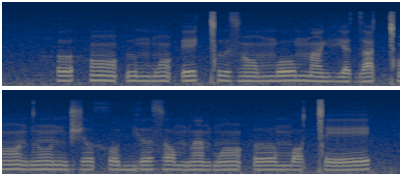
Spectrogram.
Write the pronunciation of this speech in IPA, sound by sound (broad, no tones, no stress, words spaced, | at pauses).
hɤhɔ̃ ʔɯmbɔ̃ʔe ǀɯzɔ̃mo mãvʲadaǀɔ̃ dõ nd͡ʒɤxobʲɤ zɔmbãbɔ̃ ʔɤ mɔǀe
